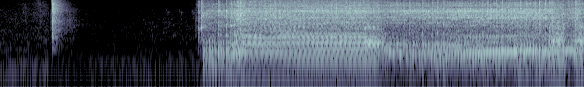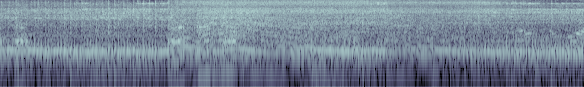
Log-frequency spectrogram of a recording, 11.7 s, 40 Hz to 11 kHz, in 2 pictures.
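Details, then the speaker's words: Stihl MS170 chainsaw after upgrades (12" bar and full chisel chain, muffler mod, adjustable carburetor, timing advance): starts, revs up and drops back cleanly, crisp steady high-speed scream, no bogging or hunting; tune sounds fine, left as is. "it sounds fine I'm just gonna leave it as is and do some cuts"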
